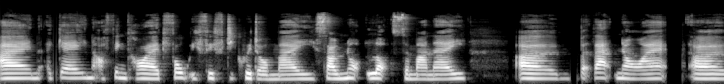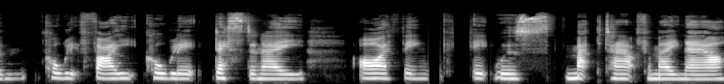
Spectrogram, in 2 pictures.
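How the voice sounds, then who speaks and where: In an Essex accent, a woman speaks at a very slow pace and medium pitch with monotone, flat intonation, the sound dry and close with no echo on a very clean recording with a silent background. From Essex, England. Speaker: gambling harm support worker with lived experience. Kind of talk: personal testimony.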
